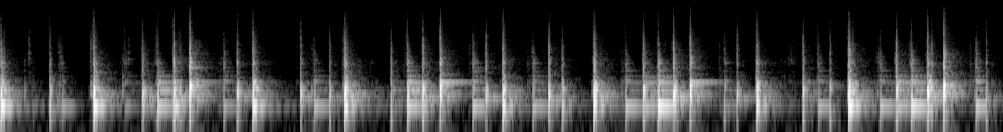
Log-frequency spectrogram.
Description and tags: A small section of bongo playing, recorded in studio.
